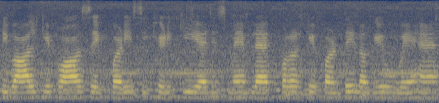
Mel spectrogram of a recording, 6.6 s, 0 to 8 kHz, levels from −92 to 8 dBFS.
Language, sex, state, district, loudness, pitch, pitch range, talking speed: Hindi, female, Chhattisgarh, Raipur, -17 LUFS, 160 Hz, 155-165 Hz, 145 wpm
